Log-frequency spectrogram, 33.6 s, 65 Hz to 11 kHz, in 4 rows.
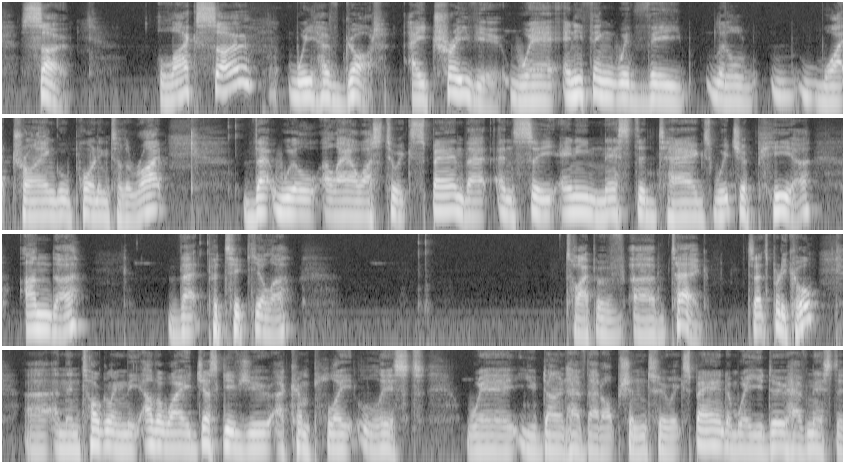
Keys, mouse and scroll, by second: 2.0-2.8 scroll down 1, 3.2-3.6 scroll up 1, 3.6-5.1 scroll down 1, 10.7 click, 14.0-14.7 scroll down 1, 14.7-16.5 scroll down 7, 16.6 scroll up 2, 16.8 scroll down 2, 18.8 click, 19.4 scroll down 1, 21.0 click, 26.0 click, 27.5-29.4 scroll down 4, 29.6-31.0 scroll down 7.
